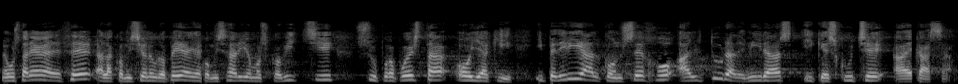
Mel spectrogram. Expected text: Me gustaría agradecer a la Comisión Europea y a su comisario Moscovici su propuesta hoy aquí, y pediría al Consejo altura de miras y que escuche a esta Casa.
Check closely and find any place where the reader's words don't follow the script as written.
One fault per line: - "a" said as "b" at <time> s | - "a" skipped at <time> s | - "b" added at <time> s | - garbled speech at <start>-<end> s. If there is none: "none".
- "su" skipped at 2.0 s
- "esta" skipped at 9.1 s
